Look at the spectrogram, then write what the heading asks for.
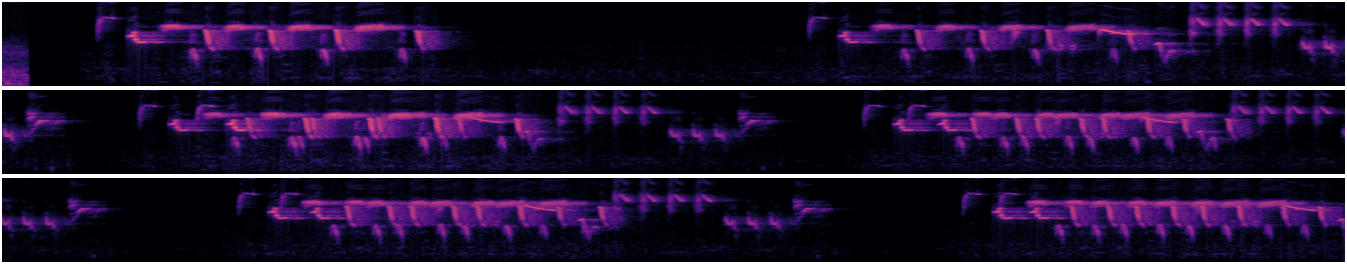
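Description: A songbird singing: six repeated phrases, each a quick run of chirps followed by a few higher notes, with complete silence between phrases.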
